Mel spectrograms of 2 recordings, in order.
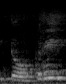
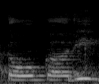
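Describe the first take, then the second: First: Said in the usual way. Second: टोकरी slowly split into टो-क-री; syllable by syllable. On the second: Shown as a demonstration. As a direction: sound out टोकरी, stretching each syllable. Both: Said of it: "इस तरह से जब आप इनको सही बोलोगे".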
